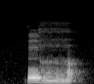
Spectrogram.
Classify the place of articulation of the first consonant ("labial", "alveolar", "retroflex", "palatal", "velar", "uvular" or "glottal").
velar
